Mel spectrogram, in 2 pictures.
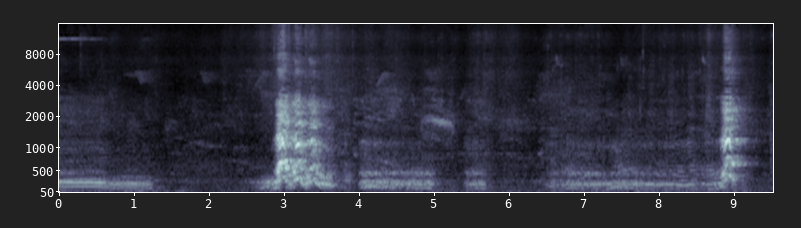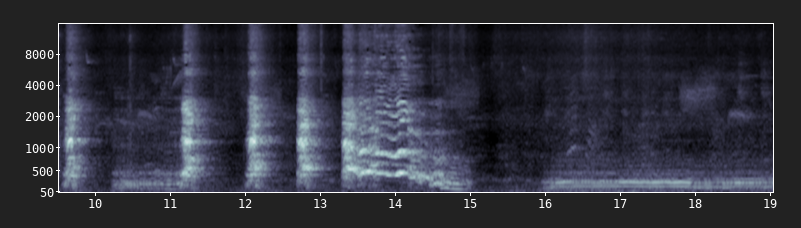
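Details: Chippiparai dog barking while fighting monkeys: loud, sharp barks in a burst around the middle, several spaced a second or less apart, over steady low droning tones and a background of voices and music.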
